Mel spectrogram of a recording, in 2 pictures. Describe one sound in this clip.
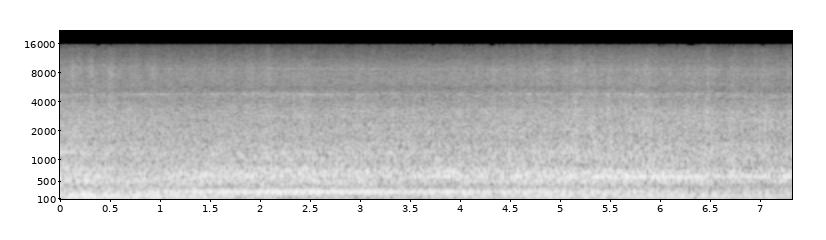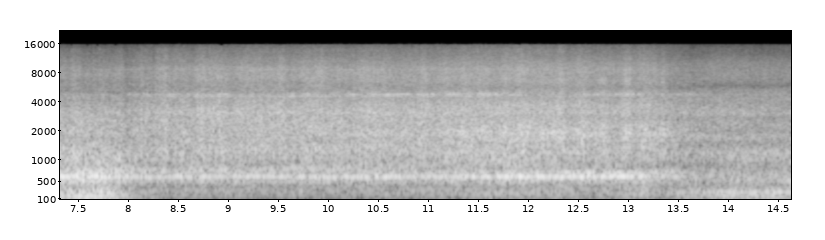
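A combine harvester's engine roars loudly close by.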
